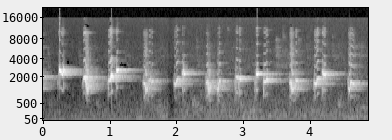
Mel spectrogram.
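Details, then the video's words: Yellow-vented bulbul singing as a lure to set other bulbuls singing continuously; a string of bright, chattering whistled notes, short slurred phrases spaced evenly, slightly softer than neighbouring recordings. "PANCINGAN TERBAIK agar trucukan menjadi gacor ropel nafas panjang"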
